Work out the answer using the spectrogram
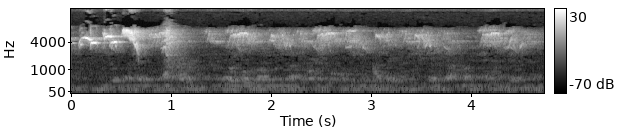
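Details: Double-collared seedeater in song. It opens with loud, sharp, high twittered notes, then a softer continuous stream of thin chirping phrases runs to the end over a low hum.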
